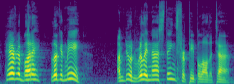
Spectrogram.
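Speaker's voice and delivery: loud, high, boastful show-off call. Pretend. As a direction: announce your good deeds to the whole room. Mocking a showy giver.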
